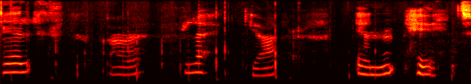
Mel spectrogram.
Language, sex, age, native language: Icelandic, female, 7, Icelandic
